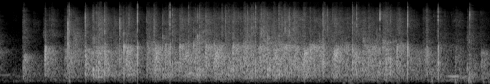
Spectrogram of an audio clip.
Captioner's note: attendees applauding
